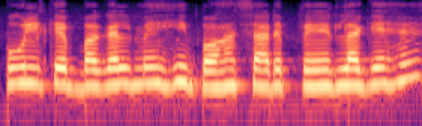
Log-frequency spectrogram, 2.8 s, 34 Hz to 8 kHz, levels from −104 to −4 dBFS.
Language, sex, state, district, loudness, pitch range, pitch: Hindi, female, Bihar, Patna, -14 LUFS, 195-215 Hz, 205 Hz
